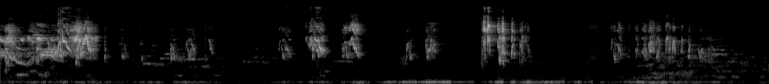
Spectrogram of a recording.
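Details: Budgerigar in a happy mood, a loud squeaky chatter burst followed by scattered short chirps and squawks with pauses between.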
